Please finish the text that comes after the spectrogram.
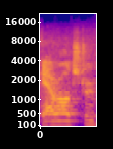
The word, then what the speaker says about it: Gerhard Struber: Gerhard Struber, I think it's there he is how it's actually pronounced.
